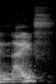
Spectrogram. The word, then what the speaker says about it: knife: KNIFE, के नाइफ ना पढ़ के पढ़ेंगे नाइफ, नाइफ मैंने चाकू।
